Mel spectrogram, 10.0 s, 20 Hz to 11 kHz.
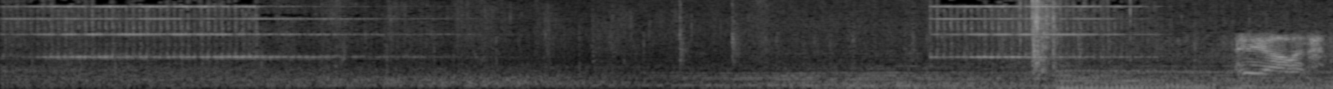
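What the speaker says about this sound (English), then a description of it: "The payphone at the edge of the plaza was ringing again." A payphone in the video game Alan Wake 2 rings in electronic bursts, pausing and then resuming, over a low rumbling background that grows louder toward the end.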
